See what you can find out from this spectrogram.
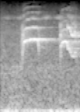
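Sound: birds chirping outdoors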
